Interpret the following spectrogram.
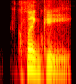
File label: "clingy", American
